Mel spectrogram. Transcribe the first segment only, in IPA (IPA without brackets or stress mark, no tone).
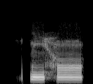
k͡p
